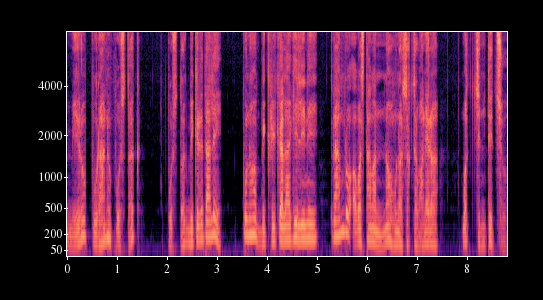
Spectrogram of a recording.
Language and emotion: Nepali, fearful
